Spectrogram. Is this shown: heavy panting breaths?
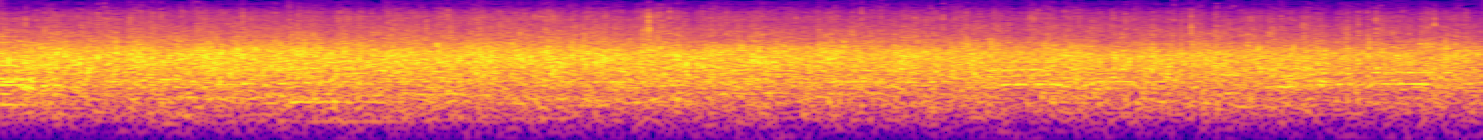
no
